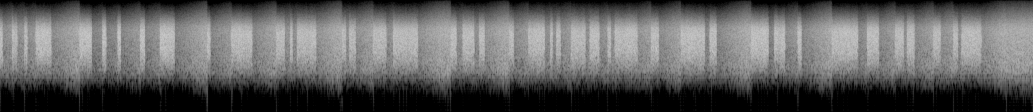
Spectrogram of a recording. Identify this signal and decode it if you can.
Bursts of noise, with radio static. There is no code.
